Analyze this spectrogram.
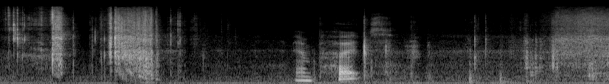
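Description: Sticky tape is pulled off a roll with a ripping sound.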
